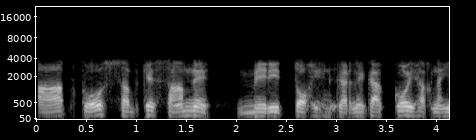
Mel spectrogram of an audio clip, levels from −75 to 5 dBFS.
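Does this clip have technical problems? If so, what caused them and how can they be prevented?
Yes. The AMR narrowband mobile codec is active throughout. The speech is confined to about 200 Hz to 3.6 kHz and sounds heavily buzzy and synthetic, consistent with a low AMR-NB mode near 5.9 kbps that encodes the voice as a coarse vocal-tract model with few excitation pulses. To prevent this, use a wideband codec or a higher AMR mode end to end.

Lost AMR speech frames occur from 2.80 to 2.95 s. The speech smears and then fades as the decoder repeats the last good pitch and filter settings at decreasing gain. The gap fits about four consecutive 20 ms frames that failed their checksum on the radio link. To prevent this, improve radio coverage or add redundancy and retransmission so corrupted frames are recovered.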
